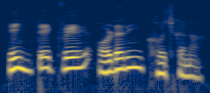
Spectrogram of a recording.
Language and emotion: Santali, neutral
